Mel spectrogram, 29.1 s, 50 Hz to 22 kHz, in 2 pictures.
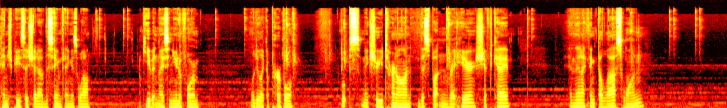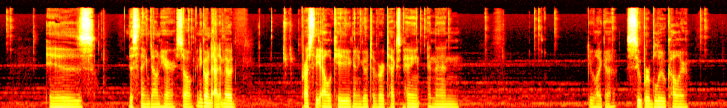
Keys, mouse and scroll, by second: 1.0 click, 1.9 click, 5.7 shift+k, 6.8 ctrl+z, 8.0 click, 8.9 shift+k, 9.3 middle click, 10.5-12.2 drag, 12.5 Tab, 13.4 click, 14.6 click, 15.1 middle click, 16.3 shift+middle click, 17.4 click, 18.9 alt+a, 20.2 l, 20.4 middle click, 21.3 click, 22.0 middle click, 27.3 middle click, 28.5-29.0 drag.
